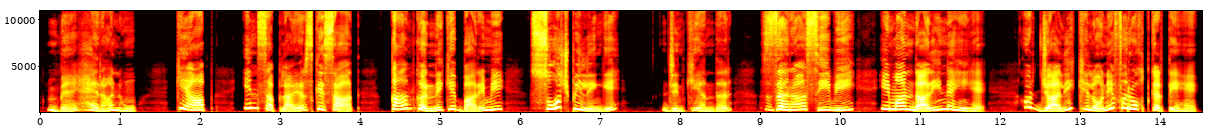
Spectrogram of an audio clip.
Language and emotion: Urdu, disgusted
